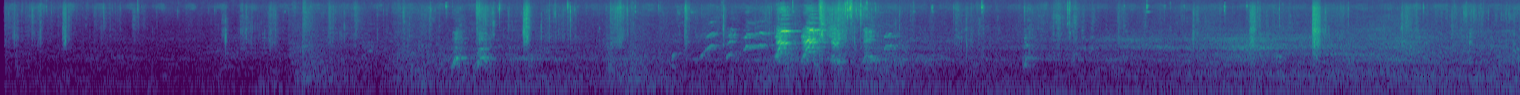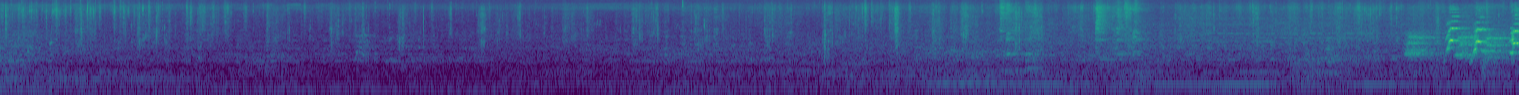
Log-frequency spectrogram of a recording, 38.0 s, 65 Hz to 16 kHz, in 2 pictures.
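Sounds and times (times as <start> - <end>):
dog barking: 5.6 - 6.3, 8.8 - 11.4, 12.8 - 13.1, 23.4 - 24.0, 36.5 - 37.9.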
